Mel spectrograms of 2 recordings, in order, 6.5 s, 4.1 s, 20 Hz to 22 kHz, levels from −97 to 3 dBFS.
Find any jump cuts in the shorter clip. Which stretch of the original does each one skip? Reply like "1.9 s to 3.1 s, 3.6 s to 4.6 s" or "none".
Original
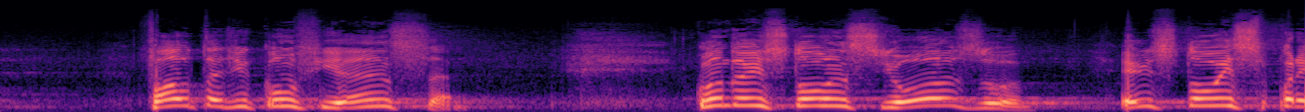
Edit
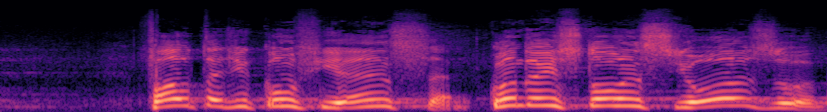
2.3 s to 3.4 s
